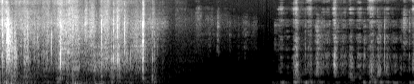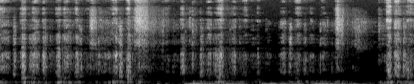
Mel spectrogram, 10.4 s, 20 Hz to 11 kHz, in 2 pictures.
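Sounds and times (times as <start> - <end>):
paper rustling: 0.0 - 2.1
pen scratching on paper writing a manuscript: 3.5 - 10.3.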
